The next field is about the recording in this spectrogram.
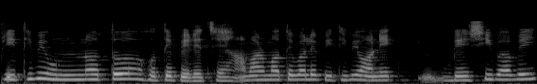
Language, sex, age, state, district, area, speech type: Bengali, female, 60+, West Bengal, South 24 Parganas, rural, spontaneous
